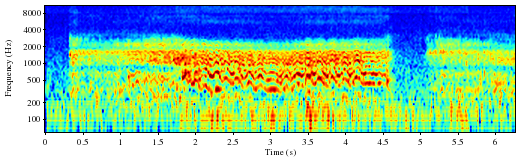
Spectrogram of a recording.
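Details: Litter of five 12-day-old Blenheim Cavalier King Charles Spaniel pups, born New Year 2023: a sustained, tremulous whine rising and falling rapidly for about four seconds, with other pups crying underneath, then a short break and more whining.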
